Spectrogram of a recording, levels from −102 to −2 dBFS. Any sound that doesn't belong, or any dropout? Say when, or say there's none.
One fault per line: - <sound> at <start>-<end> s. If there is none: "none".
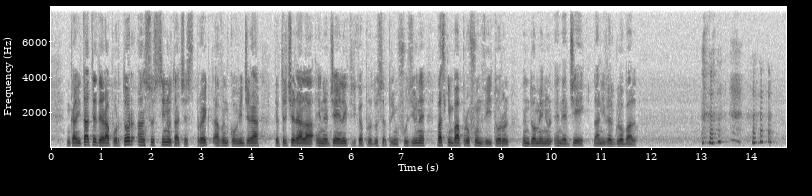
- laugh at 13.0-14.5 s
